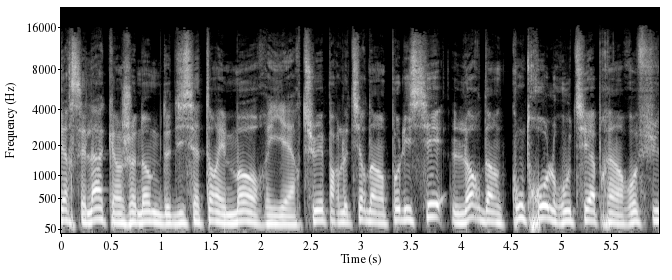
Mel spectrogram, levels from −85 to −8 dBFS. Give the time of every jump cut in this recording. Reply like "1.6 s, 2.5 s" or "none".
none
